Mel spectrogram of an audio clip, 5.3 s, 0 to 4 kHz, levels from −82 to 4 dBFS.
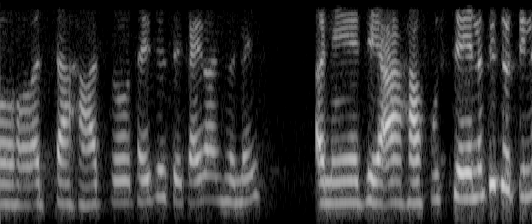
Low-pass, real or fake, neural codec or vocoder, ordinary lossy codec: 3.6 kHz; real; none; none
